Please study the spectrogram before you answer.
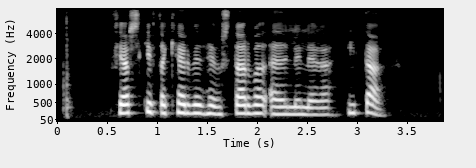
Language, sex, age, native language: Icelandic, female, 50-59, Icelandic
